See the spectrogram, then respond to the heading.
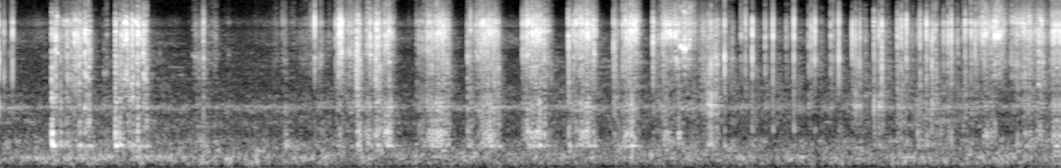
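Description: Long red nails scratch and tap the side of a hollow, empty-looking white translucent plastic jug with a handle, lying on a woven chair. Bright, hissy scratching comes in repeated strokes, mixed with quick light taps and almost no low end.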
